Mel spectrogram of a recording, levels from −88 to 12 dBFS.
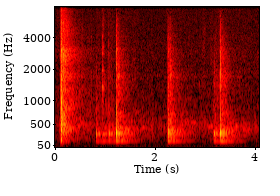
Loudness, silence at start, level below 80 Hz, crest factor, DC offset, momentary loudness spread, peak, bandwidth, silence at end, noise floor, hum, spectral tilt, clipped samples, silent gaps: -32 LUFS; 0.1 s; -80 dBFS; 32 dB; under 0.1%; 22 LU; -2 dBFS; 8 kHz; 0.2 s; -56 dBFS; none; -3 dB/octave; under 0.1%; none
